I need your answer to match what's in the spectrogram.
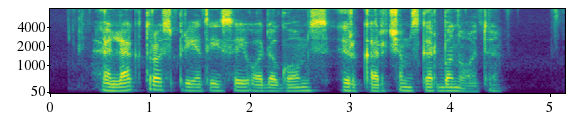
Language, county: Lithuanian, Vilnius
